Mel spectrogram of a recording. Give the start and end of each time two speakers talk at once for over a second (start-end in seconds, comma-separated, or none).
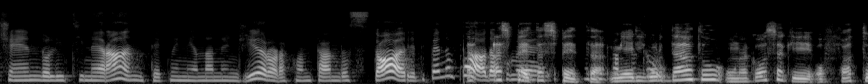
4.6-6.8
